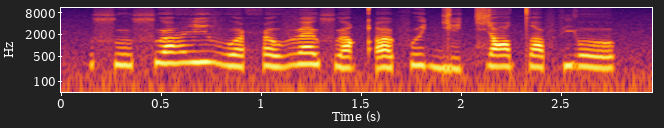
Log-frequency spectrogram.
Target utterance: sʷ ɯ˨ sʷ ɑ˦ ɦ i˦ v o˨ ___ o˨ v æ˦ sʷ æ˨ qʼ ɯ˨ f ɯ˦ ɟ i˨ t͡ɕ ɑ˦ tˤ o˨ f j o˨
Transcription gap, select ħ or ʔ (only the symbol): ħ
